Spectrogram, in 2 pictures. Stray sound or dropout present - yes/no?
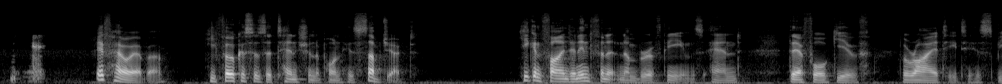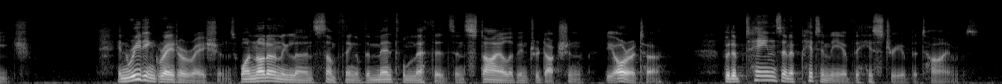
yes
